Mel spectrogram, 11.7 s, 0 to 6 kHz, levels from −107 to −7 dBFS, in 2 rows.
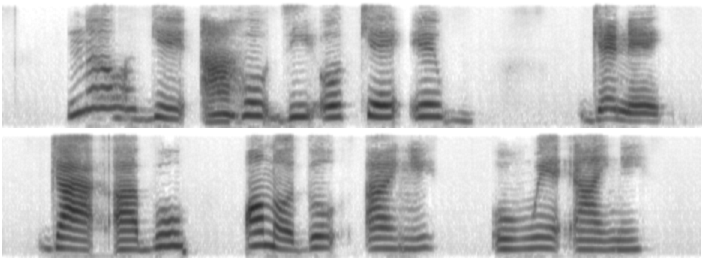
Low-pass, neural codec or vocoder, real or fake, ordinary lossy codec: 5.4 kHz; codec, 16 kHz, 0.5 kbps, X-Codec, WavLM features, trained on Multilingual LibriSpeech; fake; none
